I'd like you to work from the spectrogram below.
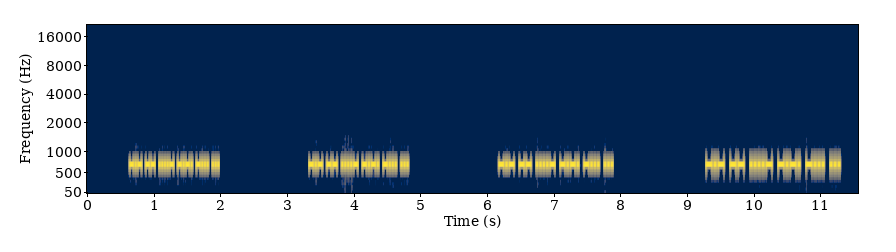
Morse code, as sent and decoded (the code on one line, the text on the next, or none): -.- -- ....- -.-. -... ... / -.- -- ....- -.-. -... ... / -.- -- ....- -.-. -... ... / -.- -- ....- -.-. -... ...
KM4CBS KM4CBS KM4CBS KM4CBS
